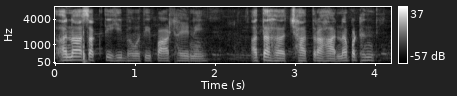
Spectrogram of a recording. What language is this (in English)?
Sanskrit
